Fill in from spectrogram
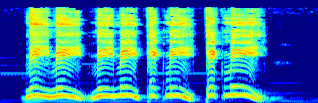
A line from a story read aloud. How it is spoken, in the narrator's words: he screeched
